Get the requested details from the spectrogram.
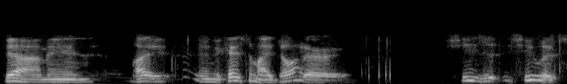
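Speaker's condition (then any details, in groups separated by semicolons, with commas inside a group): Parkinson's; stem cell infusions in houston, infusions finished, assessment due in september; in clinical trial of stem cell therapy derived from donated bone marrow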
